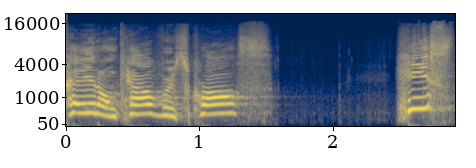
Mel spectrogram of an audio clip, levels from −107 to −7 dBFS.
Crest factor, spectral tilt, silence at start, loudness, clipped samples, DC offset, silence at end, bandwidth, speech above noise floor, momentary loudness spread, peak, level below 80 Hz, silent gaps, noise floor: 16 dB; -2 dB/octave; 0 s; -17 LUFS; under 0.1%; under 0.1%; 0.05 s; 16 kHz; 58 dB; 7 LU; -4 dBFS; -66 dBFS; none; -75 dBFS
